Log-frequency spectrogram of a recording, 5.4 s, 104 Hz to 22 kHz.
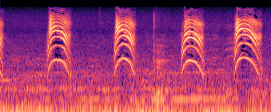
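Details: Newborn kitten calling loudly for its lost mother: four loud, arched, harmonic-rich meows, each rising then falling, spaced about 1.3 seconds apart over a faint low background hum.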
